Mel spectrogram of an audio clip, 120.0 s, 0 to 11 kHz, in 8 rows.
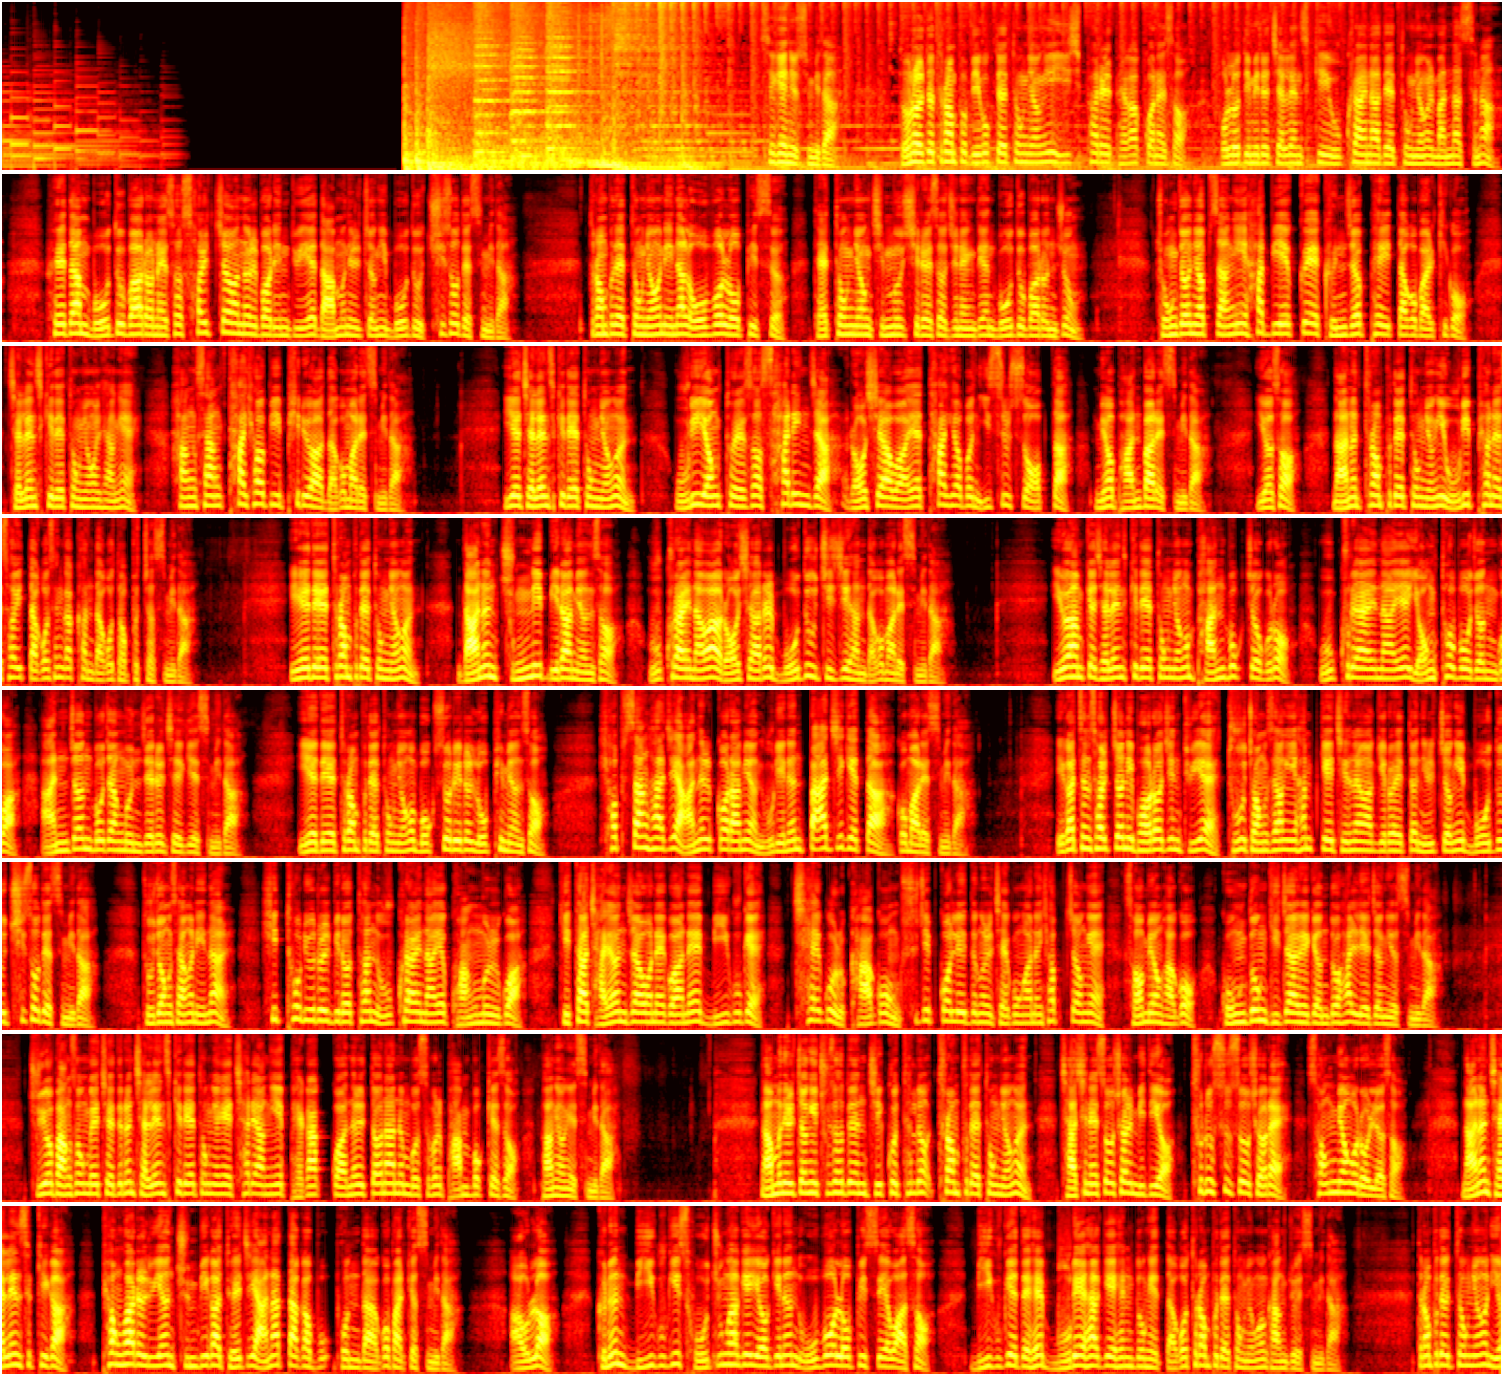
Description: VOA 한국어 아침 뉴스 프로그램 '워싱턴 뉴스 광장'입니다. 북한이 김정은 국무위원장 참관 아래 서해상으로 전략순항미사일 발사 훈련을 한 가운데, 미한 연합훈련을 앞둔 압박 메시지를 담고 있다는 분석이 나옵니다. 미국 정부가 사상 최대 규모인 15억 달러 상당의 암호화폐를 탈취한 ‘바이비트’ 해킹 사건이 북한 해킹 조직의 소행임을 공식적으로 확인했습니다.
